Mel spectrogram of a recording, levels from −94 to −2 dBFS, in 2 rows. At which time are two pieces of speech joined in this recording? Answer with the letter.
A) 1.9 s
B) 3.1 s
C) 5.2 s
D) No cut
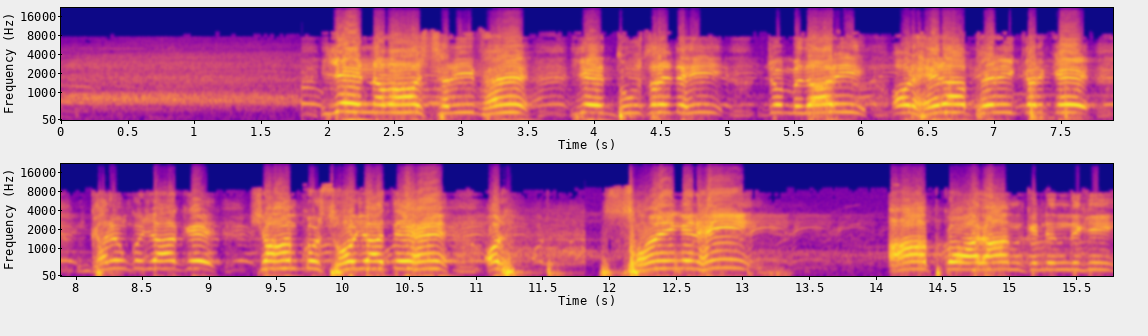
A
